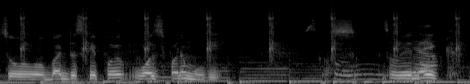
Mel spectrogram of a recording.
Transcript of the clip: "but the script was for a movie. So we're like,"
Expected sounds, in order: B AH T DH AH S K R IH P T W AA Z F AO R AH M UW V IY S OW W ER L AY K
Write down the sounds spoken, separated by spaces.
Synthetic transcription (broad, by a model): B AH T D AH S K IH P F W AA Z F AO R AH M UW V IY S OW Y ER L AY K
